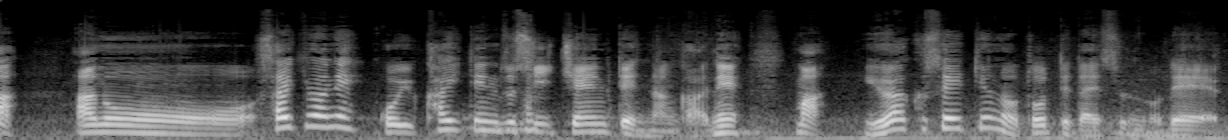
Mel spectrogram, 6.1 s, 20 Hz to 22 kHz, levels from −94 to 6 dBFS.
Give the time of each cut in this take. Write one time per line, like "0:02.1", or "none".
0:01.8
